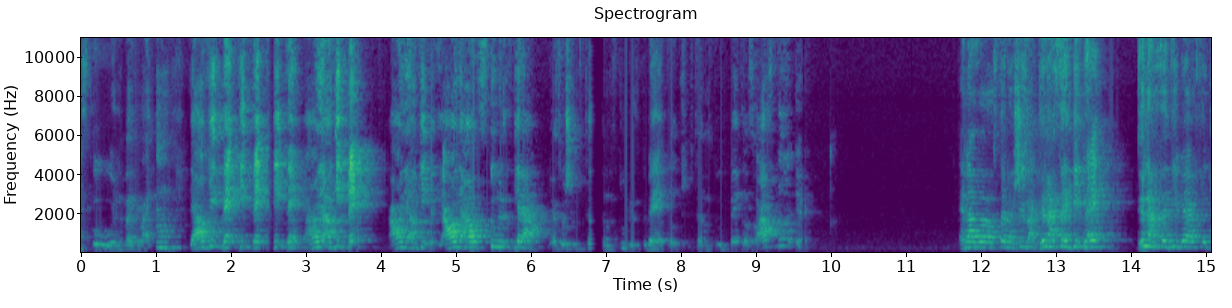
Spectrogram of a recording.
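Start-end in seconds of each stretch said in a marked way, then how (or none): 1.0-6.1 imitated loud, higher repeated commands; bossy ordering. Lady orders students out by counselor's office, imitated bossy ordering. 12.8-14.9 mimicked scolding, loud and higher. Lady scolds the parent who stood there, imitated scolding.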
